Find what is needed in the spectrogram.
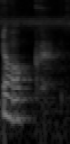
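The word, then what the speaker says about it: talk: पे, sorry टॉक नहीं, टॉक इस तरह से, ठीक है, टॉल्क होना चाहिए, एल का भी साउंड होना चाहिए, लेकिन हम यहाँ पे लॉ को क्या कहते हैं, साइलेंट वर्ड मानते हैं और उसका उच्चारण नहीं करते।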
